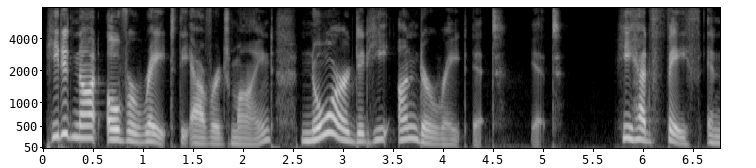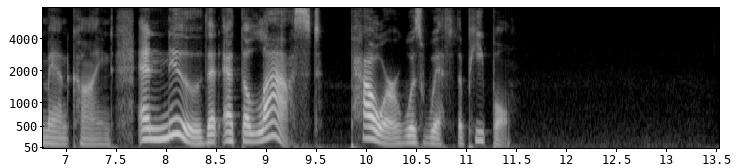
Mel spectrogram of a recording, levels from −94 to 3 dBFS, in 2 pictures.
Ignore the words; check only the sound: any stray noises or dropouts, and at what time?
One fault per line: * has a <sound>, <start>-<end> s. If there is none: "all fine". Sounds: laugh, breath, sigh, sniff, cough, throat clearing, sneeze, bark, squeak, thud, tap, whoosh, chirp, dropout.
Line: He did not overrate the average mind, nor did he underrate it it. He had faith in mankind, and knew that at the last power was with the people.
all fine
